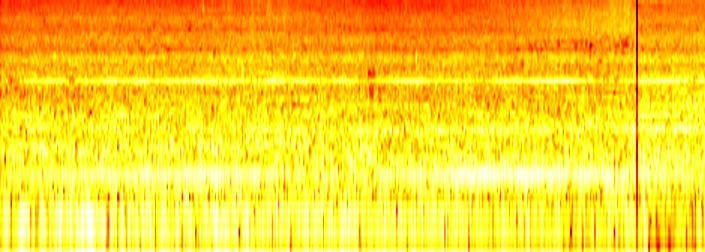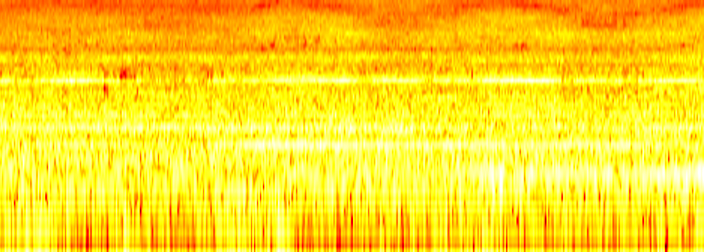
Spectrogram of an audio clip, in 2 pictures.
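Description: A Yeedi Mop Station Pro robot vacuum runs at boosted suction, giving a steady airy whine with a constant motor hum that holds level throughout, close and unbroken.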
